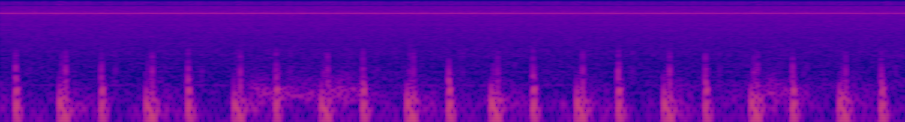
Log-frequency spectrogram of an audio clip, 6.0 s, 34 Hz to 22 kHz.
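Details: Self-recorded own heartbeat with fan off, taken shortly after heart began feeling unusually thumpy; steady low thumping about 100 beats a minute over faint steady hum. Heartbeat.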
